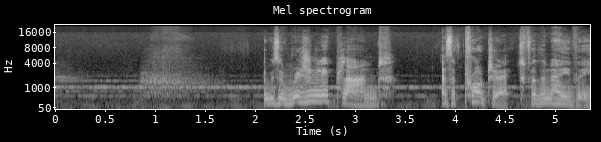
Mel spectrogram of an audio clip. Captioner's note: sighs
